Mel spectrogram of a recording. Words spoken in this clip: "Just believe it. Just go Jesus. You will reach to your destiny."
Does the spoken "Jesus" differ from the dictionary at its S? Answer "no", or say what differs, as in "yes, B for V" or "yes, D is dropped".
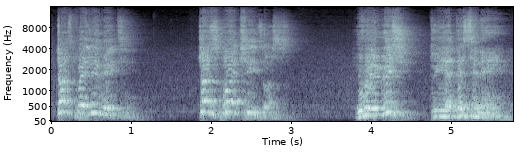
no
